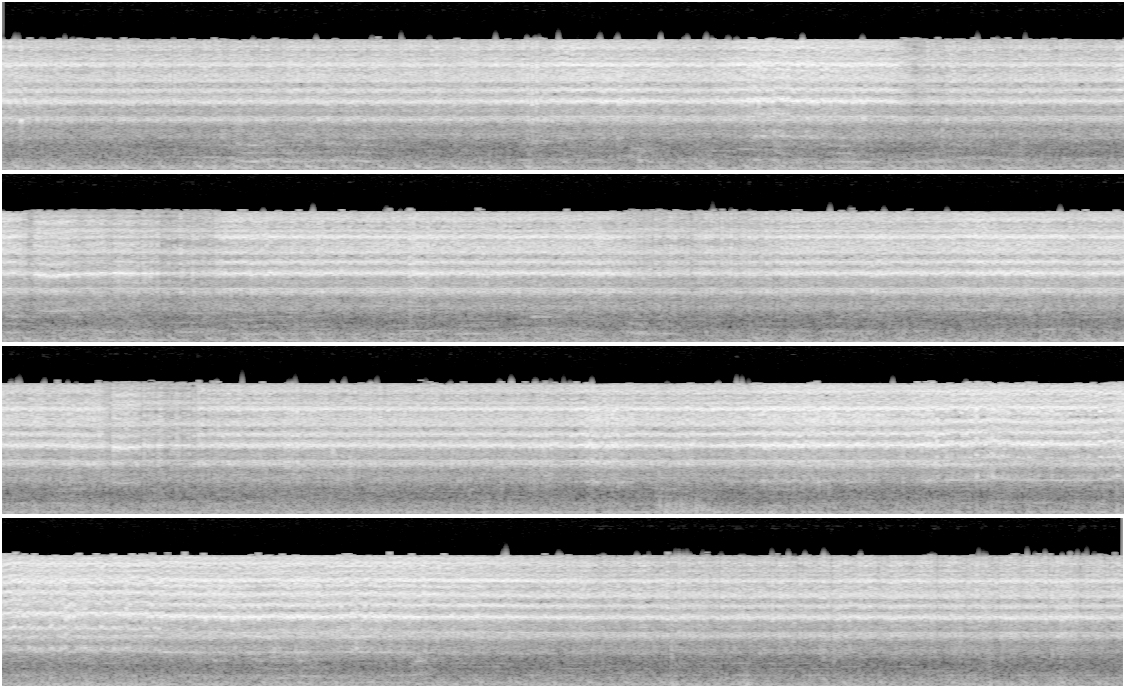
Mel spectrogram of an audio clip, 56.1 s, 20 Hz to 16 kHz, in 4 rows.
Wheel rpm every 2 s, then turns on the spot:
170, 170, 170, 170, 160, 170, 170, 170, 170, 170, 170, 170, 170, 170, 160, 170, 170, 170, 160, 160, 160, 160, 160, 170, 170, 170, 170, 170.
none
